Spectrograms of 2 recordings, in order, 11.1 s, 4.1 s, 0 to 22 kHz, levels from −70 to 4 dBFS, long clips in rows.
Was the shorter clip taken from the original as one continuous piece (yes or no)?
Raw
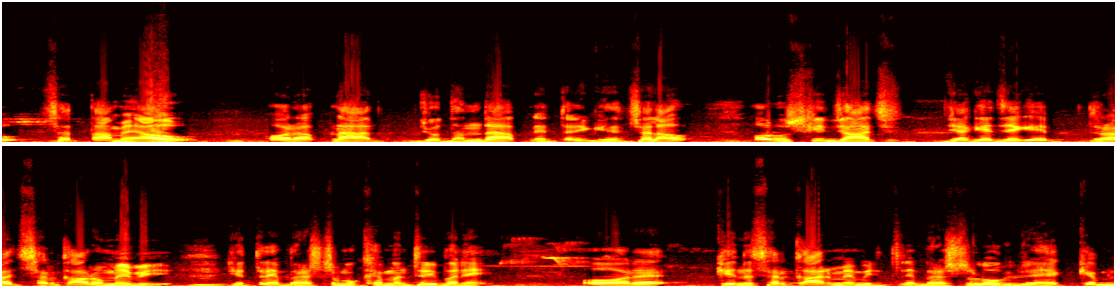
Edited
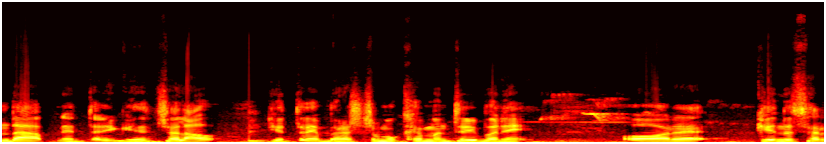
no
